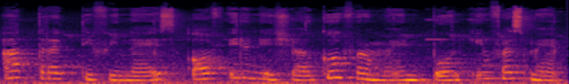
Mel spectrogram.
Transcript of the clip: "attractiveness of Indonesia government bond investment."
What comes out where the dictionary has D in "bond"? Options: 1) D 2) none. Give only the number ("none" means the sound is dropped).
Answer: 2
